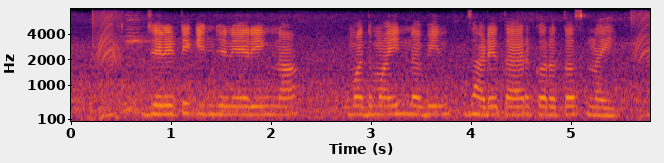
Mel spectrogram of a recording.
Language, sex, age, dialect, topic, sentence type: Marathi, female, 25-30, Northern Konkan, agriculture, statement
